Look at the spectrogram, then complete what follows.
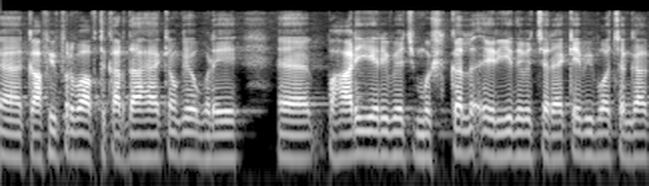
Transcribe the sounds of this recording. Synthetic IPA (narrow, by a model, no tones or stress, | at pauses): kaːpʰiːpɾəbaːʋət̪kəɾd̪aːɦɛːkjõːkɪoːbəɽeː | pəɦaːɽiːeːɾiːʋɪt͡ʃmʊʃkəleːɾɪeːd̪eːʋɪt͡ʃɾɛːkeːʋiːbɔːt̪t͡ʃəŋɡaː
